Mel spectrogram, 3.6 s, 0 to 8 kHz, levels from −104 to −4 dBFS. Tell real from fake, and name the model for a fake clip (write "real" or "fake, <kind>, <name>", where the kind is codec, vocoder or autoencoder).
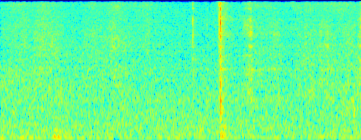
fake, vocoder, BigVGAN v2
